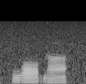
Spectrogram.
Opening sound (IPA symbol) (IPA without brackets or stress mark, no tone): w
